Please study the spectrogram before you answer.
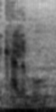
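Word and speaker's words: Calumet: And the I think you don't pronounce the T, the Calamoo.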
